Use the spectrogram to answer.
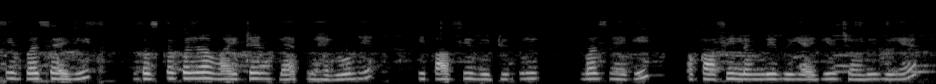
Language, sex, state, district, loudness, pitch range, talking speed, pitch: Hindi, female, Bihar, Purnia, -28 LUFS, 235-270 Hz, 160 wpm, 255 Hz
